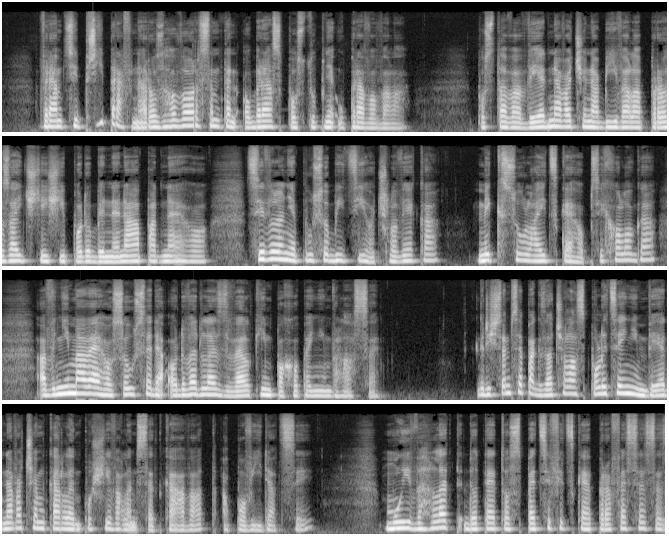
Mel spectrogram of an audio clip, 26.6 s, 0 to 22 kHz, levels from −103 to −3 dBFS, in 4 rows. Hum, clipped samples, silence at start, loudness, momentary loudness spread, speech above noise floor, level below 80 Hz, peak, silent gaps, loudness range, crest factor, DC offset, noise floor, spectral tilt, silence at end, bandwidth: none; under 0.1%; 0.4 s; -15 LUFS; 9 LU; 45 dB; -50 dBFS; 0 dBFS; none; 5 LU; 14 dB; under 0.1%; -59 dBFS; -5.5 dB/octave; 0 s; 16.5 kHz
